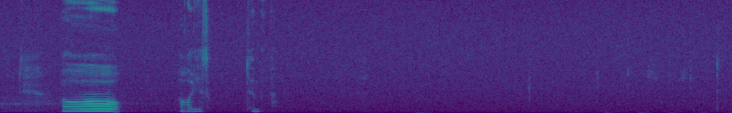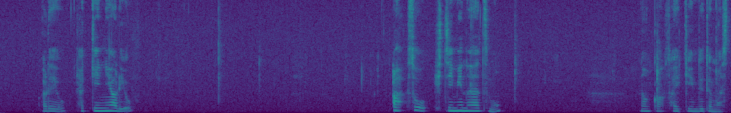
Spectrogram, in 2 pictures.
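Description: A young woman speaks calmly and close up, in short bursts with pauses.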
